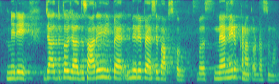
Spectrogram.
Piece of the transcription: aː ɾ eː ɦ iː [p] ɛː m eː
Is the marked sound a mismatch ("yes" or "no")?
no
